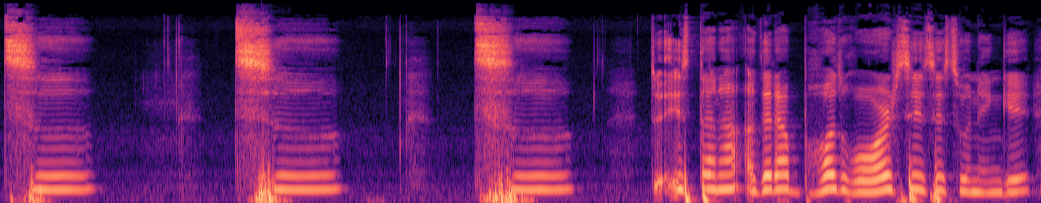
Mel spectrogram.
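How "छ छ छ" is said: छ with air through closed teeth; airy छ; pinyin c sound. Shown as a demonstration. Teacher repeating pinyin c for students. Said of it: "तो इस तरह से जो है वो".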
